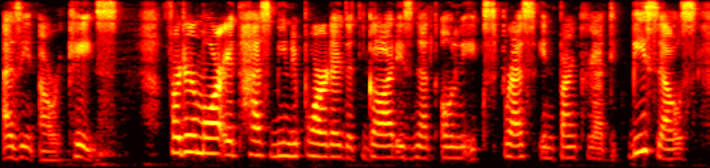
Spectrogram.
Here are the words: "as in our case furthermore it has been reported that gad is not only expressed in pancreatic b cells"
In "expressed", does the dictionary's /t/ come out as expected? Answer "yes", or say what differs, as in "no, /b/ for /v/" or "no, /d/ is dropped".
yes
